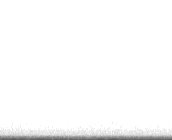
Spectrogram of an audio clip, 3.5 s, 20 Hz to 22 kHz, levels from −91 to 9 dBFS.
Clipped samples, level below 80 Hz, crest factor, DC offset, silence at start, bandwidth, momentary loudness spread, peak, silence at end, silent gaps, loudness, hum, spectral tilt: under 0.1%; -48 dBFS; 10 dB; under 0.1%; 0 s; 1.2 kHz; 3 LU; -24 dBFS; 0 s; none; -34 LUFS; none; -15.5 dB/octave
